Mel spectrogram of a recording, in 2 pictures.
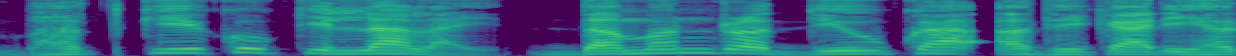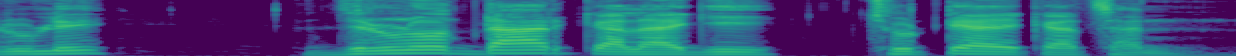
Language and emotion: Nepali, neutral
